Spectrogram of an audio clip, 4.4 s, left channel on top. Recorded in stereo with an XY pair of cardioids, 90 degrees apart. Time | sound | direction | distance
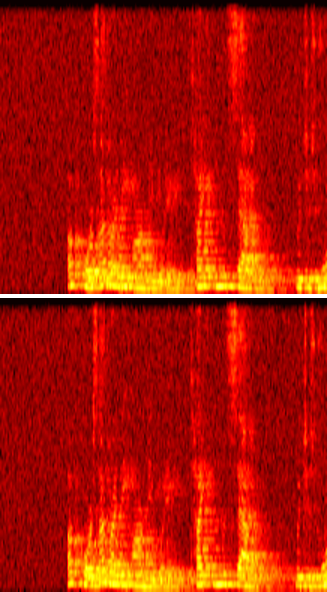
0.9 | a woman speaking | 50° right | 9.5 m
